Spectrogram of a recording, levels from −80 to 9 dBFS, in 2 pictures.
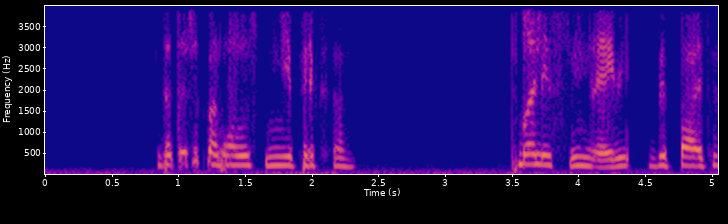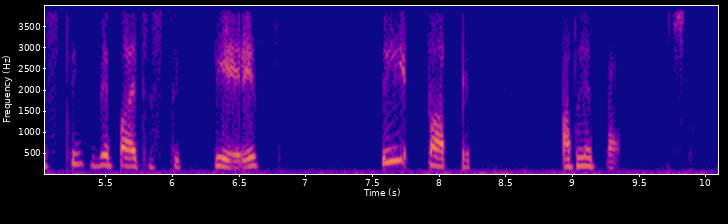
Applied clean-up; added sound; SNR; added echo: neural diffusion model UNIVERSE++.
